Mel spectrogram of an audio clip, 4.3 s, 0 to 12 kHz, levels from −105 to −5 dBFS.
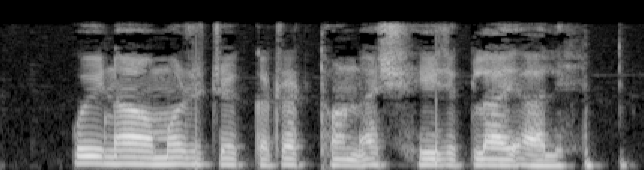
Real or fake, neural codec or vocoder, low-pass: real; none; 7.2 kHz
